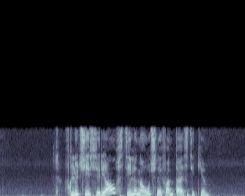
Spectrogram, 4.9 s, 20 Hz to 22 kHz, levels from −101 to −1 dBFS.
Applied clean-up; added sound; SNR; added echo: none; none; none; none.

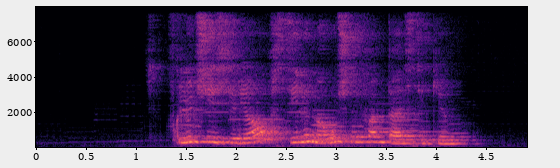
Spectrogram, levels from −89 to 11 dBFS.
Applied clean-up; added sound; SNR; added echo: neural separator model SepFormer DNS4.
